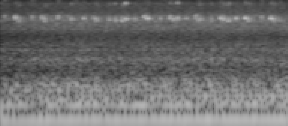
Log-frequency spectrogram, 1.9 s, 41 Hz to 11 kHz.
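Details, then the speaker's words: Square-body Chevy V8 just rebuilt with new cam, lifters, valve job, bearings, rings and gaskets: deep, even idle with no knocks or ticks and a slight cam lope. Good oil pressure, no leaks, and a healthy normal idle. "Guess what it is? Runs good. Good oil pressure."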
